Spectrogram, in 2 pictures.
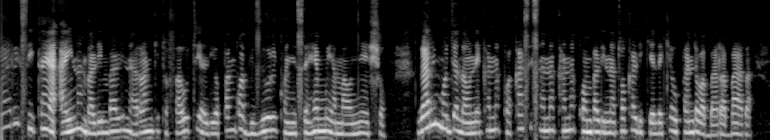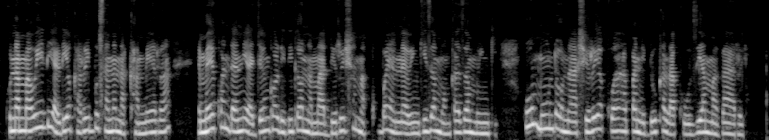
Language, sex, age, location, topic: Swahili, female, 36-49, Nairobi, finance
